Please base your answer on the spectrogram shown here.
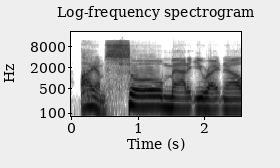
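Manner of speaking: drawn-out, deliberate, very slow mumble. Retelling his wife's words to him as a panhandler walks alongside, imitating a mumble under breath. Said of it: "my wife mumbled under her breath".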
